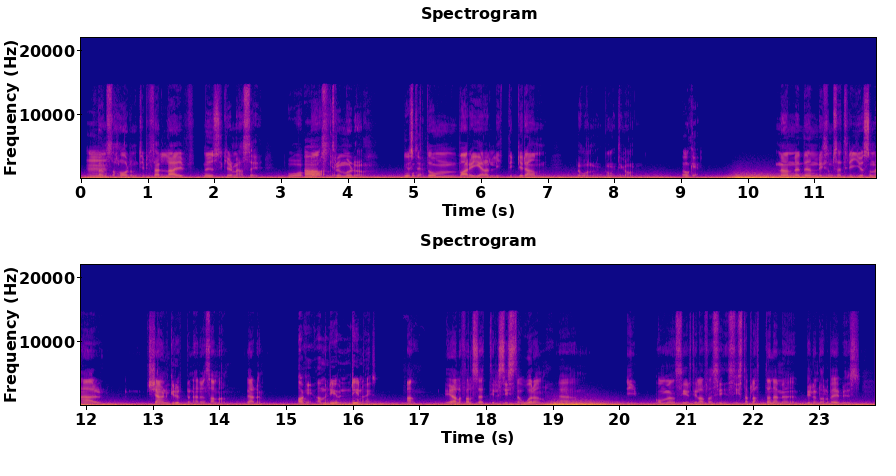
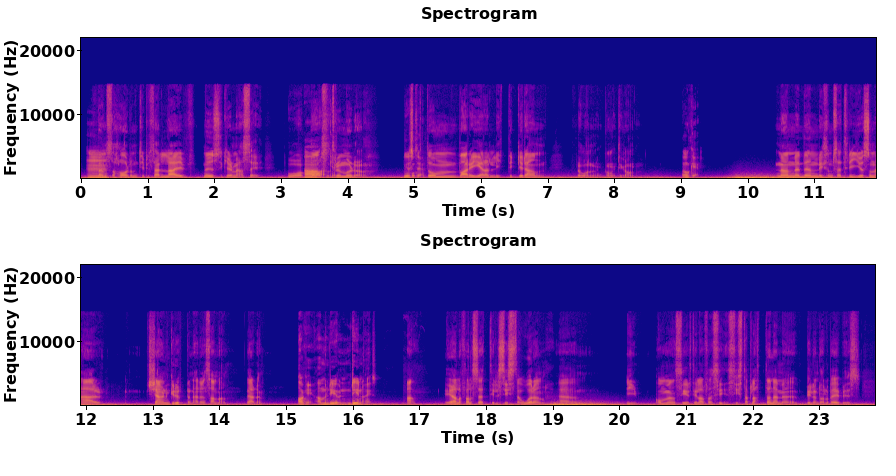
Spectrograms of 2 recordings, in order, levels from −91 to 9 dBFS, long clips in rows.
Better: second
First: wind noise on the microphone; heavy; 4 dB below the speech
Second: wind noise on the microphone; occasional gusts; 15 dB below the speech

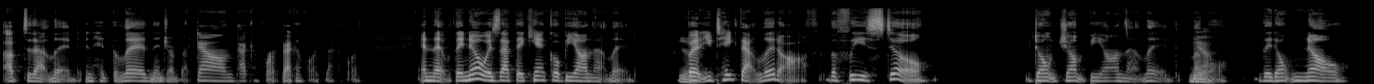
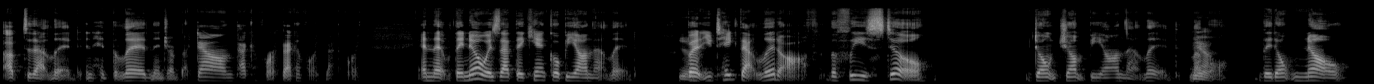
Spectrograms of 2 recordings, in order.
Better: first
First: none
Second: thin; very; fading below 350 Hz

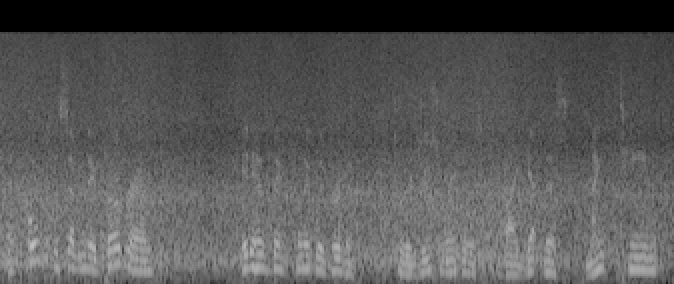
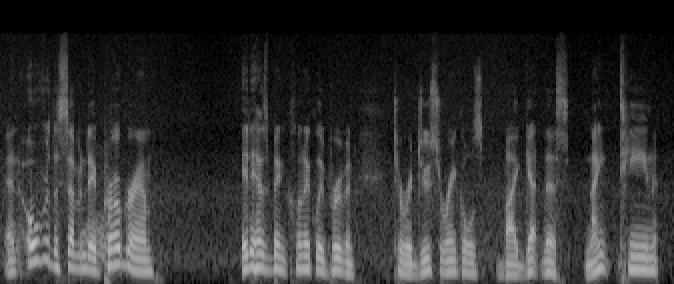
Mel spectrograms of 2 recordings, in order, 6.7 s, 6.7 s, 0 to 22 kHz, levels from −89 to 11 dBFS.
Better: second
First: hiss; loud; throughout; 2 dB below the speech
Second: hiss; faint; throughout; 30 dB below the speech

